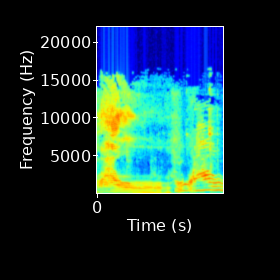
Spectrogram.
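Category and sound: vocal imitation, people imitating cat meows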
